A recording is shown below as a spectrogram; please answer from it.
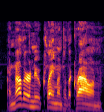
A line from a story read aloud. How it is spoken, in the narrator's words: cried the officer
